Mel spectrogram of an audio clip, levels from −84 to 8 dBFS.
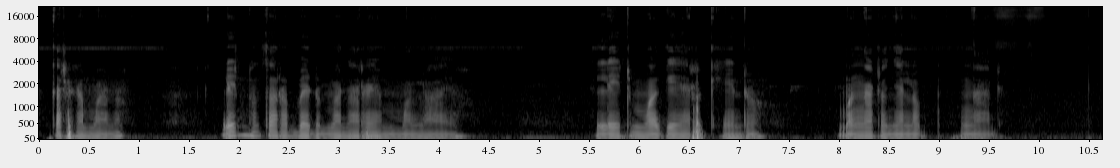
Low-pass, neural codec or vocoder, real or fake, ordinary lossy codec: none; none; real; none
